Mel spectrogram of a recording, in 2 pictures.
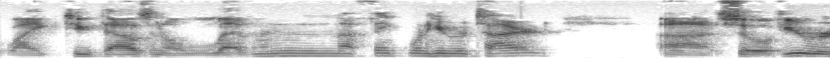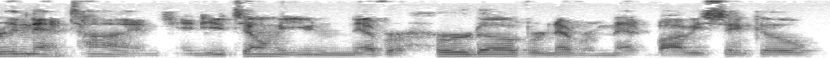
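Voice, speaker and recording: The recording is rough, and the speaker is a middle-aged man from Southern Louisiana with a fairly low voice. As an interview guest and Green Beret veteran, he tells casual conversational stories, rambling, restarting often and laughing frequently.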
